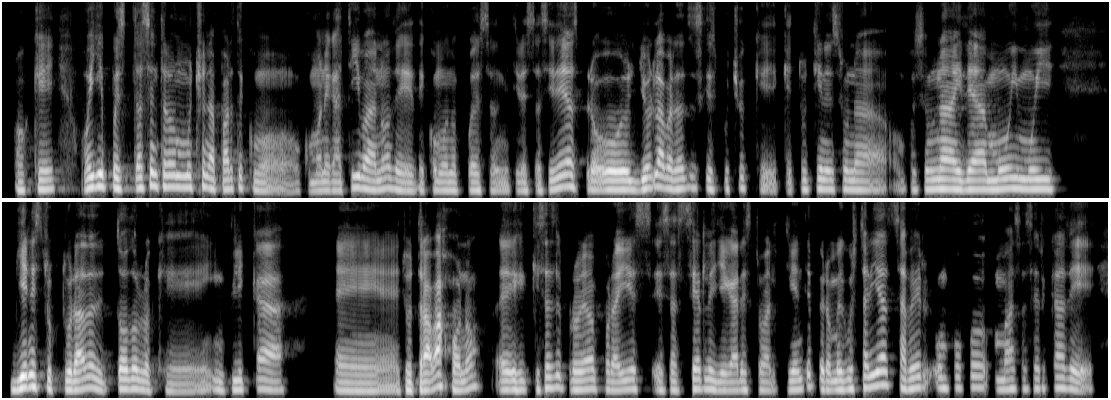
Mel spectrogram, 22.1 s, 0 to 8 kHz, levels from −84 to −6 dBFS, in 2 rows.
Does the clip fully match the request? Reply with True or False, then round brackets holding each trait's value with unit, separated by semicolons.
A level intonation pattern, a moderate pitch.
False (3.0 semitones; 145 Hz)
